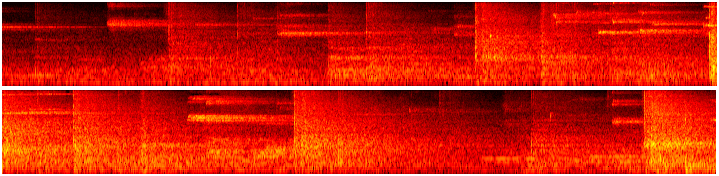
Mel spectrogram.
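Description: Badminton rally in an echoing hall: rackets strike the shuttlecock in a run of sharp smacks, the hardest about seven seconds in and near the end, with short squeaks of court shoes on the wooden floor between hits.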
